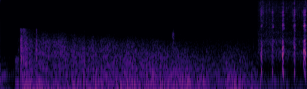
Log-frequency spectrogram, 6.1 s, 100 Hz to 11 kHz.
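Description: Slowed-down replay of a 500 S&W Magnum snub-nose revolver shot and the water jug it hits: a deep, drawn-out boom and rumble lasting about four and a half seconds, ending abruptly about five seconds in.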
